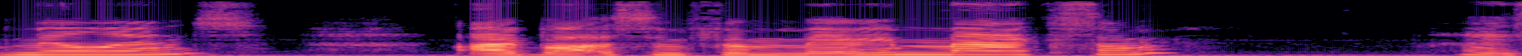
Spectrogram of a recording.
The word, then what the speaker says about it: Mary Maxim: I bought some from Mary Maxim. I said it right. I usually say Mary Maxim and Hirshner's.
